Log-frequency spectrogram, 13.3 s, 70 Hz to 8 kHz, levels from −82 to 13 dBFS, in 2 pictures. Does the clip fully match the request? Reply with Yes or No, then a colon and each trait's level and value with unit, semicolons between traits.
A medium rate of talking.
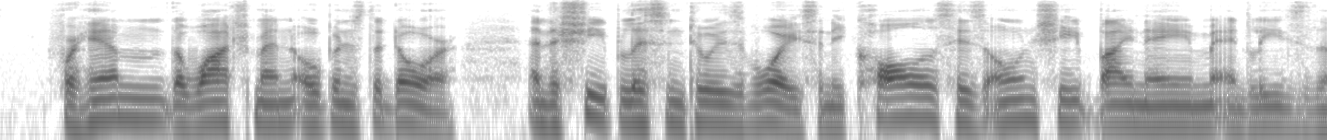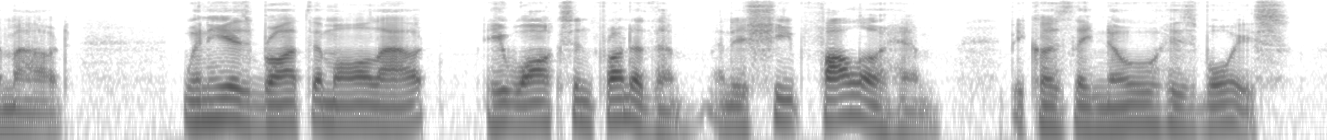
No: fast, 230 wpm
